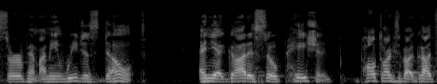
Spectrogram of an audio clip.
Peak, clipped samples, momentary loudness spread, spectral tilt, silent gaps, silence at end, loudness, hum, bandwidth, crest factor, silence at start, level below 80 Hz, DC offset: -12 dBFS; under 0.1%; 8 LU; -5 dB/octave; none; 0 s; -31 LUFS; none; 14.5 kHz; 18 dB; 0 s; -68 dBFS; under 0.1%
